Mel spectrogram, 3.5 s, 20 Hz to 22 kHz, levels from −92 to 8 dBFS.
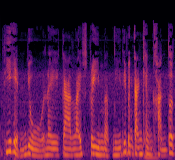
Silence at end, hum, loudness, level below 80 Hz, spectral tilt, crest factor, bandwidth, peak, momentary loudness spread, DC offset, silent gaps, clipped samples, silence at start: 0 s; none; -26 LUFS; -60 dBFS; -5 dB/octave; 24 dB; 12.5 kHz; -2 dBFS; 6 LU; under 0.1%; none; under 0.1%; 0 s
